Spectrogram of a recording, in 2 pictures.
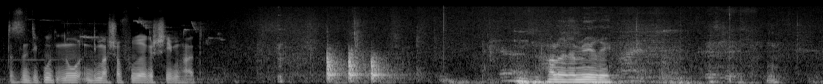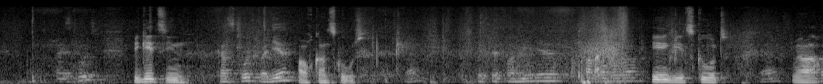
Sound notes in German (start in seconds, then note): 3.2 klopft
